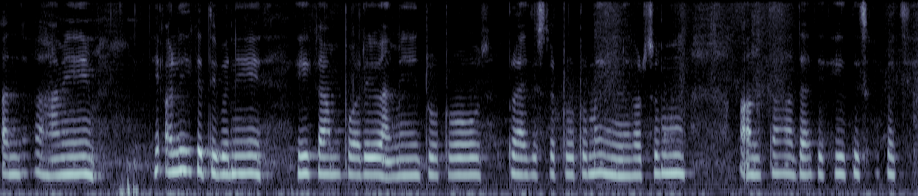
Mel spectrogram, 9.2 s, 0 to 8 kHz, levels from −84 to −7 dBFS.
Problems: constant background noise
